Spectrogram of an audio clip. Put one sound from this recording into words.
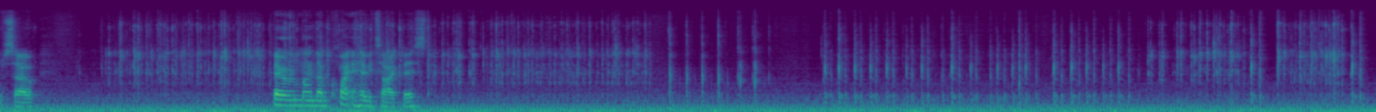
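Keyboard keys clack rapidly as someone types.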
